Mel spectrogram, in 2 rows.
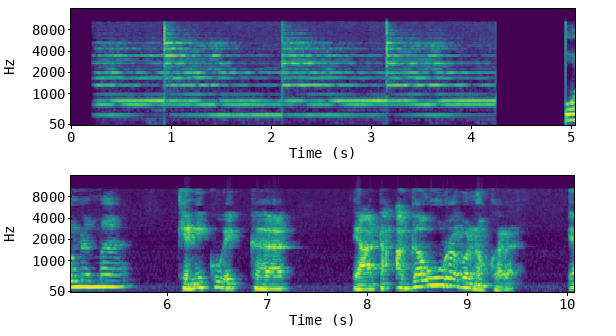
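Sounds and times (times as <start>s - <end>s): bell ringing: 0.2s - 4.3s.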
